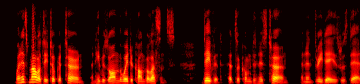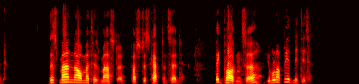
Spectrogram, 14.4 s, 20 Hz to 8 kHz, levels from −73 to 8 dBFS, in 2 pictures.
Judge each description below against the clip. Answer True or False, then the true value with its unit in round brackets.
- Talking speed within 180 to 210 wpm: True (190 wpm)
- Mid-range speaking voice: True (175 Hz)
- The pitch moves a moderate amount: False (6.9 semitones)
